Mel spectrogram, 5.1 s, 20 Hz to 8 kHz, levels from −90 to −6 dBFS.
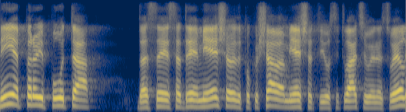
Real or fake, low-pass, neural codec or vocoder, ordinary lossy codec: fake; 7.2 kHz; codec, 24 kHz, 1.2 kbps, DualCodec; none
